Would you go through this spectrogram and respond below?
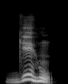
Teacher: गोधूम में जो ध था, वो बोलते बोलते ह बन गया, और जो म की ध्वनि थी, वो नाक से होते हुए चंद्र बिंदु में बदल गई। गोधूम से गोहूम और फिर बन गया गेहूं।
